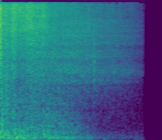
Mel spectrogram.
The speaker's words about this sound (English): The smoke bomb seems a bit much.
